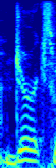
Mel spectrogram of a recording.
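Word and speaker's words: Dierk's: Dirk's, which is it's funny because it's spelled D-I-E-R-K.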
